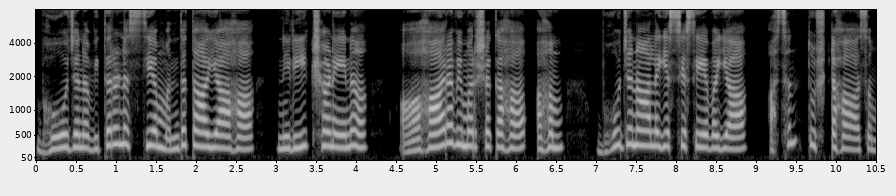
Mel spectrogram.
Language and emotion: Sanskrit, sad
